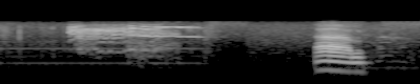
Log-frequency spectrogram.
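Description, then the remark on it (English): A squeaky door sound effect: a drawn-out, wavering creak followed, after a short pause, by a brief, louder high squeal with a mewing, almost cat-like tone. “Squeaky door, put some oil on that hen. Brand new effect.”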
